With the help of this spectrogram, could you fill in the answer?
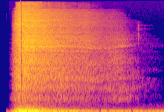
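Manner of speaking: long exhaled sigh; heavy sigh. Real, not acted. Pausing on a memory that bummed him out, sighing. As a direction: let out a long wordless breath. Pause before sad memory.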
